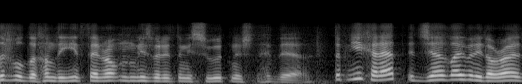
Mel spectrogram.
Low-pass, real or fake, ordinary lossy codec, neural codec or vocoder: 7.2 kHz; fake; none; codec, 16 kHz, 0.2 kbps, FocalCodec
